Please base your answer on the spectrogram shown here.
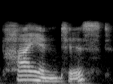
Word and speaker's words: pianist: So in the first one, the I is a long I sound. And in pianist, the I is more of a short I sound.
